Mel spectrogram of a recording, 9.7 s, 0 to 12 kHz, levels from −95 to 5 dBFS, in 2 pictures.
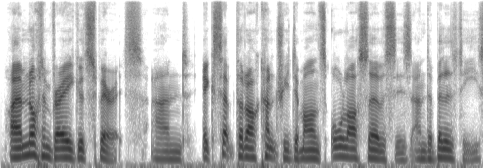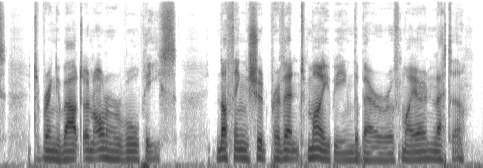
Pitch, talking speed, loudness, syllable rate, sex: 125 Hz, 215 wpm, -22 LUFS, 6.3 syllables/s, male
